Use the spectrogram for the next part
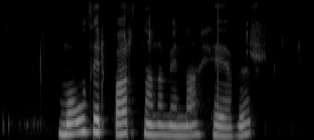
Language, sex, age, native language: Icelandic, female, 40-49, Icelandic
